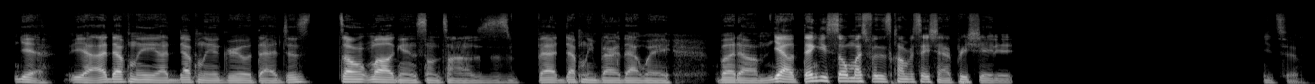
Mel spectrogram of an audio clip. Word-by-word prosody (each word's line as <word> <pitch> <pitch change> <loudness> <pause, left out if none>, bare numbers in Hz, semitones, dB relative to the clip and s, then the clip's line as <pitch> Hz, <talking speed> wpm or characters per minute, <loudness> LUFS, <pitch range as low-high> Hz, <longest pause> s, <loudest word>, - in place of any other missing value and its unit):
Yeah 110 -8 -2 0.2
yeah, 105 -3 -1
I 110 - +4
definitely 115 -3 +1
I 100 0 -1
definitely 100 0 -2
agree 95 +1 -3
with 95 0 -4
that, 90 -1 -4
just 110 +3 -5 0.3
don't 120 -3 +4
log 110 -3 +4
in 95 -1 -3
sometimes, 90 -1 -7
it's 90 -1 -15 0.2
bet 100 -2 0
definitely 105 -1 -2
better 95 -1 -3
that 95 -1 -3
way, 90 -1 -5 0.5
but 105 0 +1
um, 90 -1 -2
yeah, 140 -5 +8
thank 155 +5 +7
you 170 - +4
so 155 -1 +3
much 145 -1 +3
for 135 - -1
this 130 -3 0
conversation, 120 -2 -2
I 95 - -4
appreciate 95 -3 -4
it. 80 -2 -10 2.5
You 90 -2 -12
too. 65 -5 -16
100 Hz, 160 wpm, -23 LUFS, 95-115 Hz, 2.5 s, yeah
